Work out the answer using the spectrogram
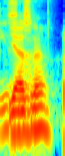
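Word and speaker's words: Yuzna: This one was directed by Brian Usna. Is that right? – Usna? That's right, Usna.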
